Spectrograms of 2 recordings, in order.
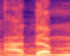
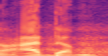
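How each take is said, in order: First: It begins with a plain vowel, no throat sound. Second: It begins with a tight throaty ain sound. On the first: The speaker calls it wrong. "Bukan adam" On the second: The speaker calls it right. "Pakai ain"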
